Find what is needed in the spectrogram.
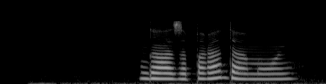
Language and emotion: Russian, sad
